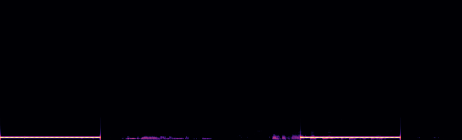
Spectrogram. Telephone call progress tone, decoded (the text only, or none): ringback tone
